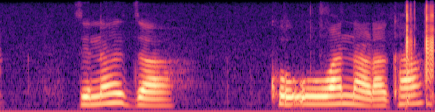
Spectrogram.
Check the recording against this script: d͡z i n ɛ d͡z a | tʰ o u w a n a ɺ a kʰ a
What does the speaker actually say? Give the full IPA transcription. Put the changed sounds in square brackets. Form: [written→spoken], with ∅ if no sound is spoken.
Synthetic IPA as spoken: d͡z i n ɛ d͡z a | [tʰ→kʰ] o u w a n a ɺ a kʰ a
